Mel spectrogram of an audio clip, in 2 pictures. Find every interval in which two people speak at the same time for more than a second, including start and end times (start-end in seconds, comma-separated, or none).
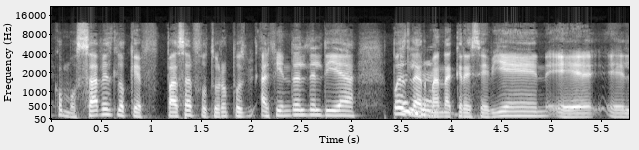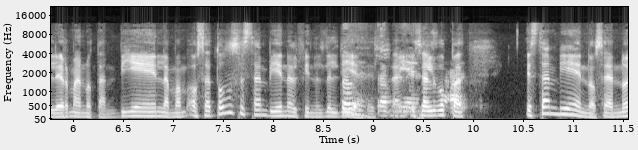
8.7-9.9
